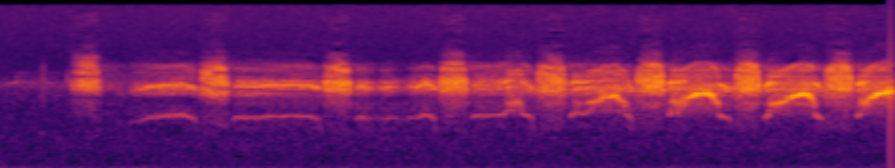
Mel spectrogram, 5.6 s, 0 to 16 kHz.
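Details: Male and female black storks whistling on 18 April 2016 at 19:35; thin, drawn-out whistles with slight rises and falls, alternating with hoarse, breathy bursts that repeat roughly every half second and grow louder toward the end.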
